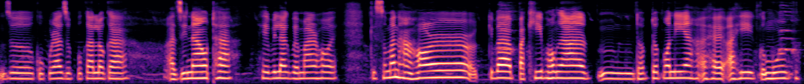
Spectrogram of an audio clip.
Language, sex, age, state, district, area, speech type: Assamese, female, 30-45, Assam, Sivasagar, rural, spontaneous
